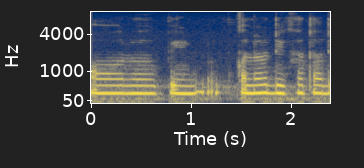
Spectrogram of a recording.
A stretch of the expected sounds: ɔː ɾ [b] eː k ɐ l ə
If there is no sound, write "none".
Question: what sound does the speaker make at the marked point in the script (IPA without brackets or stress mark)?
p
